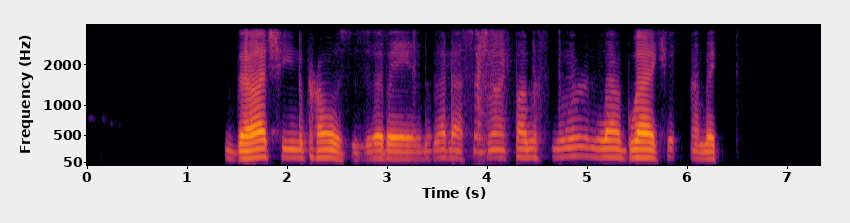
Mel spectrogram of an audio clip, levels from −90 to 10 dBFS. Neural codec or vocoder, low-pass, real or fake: codec, 16 kHz, 0.5 kbps, X-Codec, HuBERT features, trained on general audio; 3.6 kHz; fake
